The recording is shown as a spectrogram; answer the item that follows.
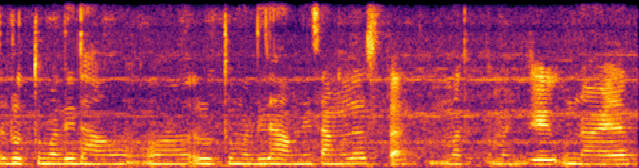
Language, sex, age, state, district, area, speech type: Marathi, female, 18-30, Maharashtra, Wardha, rural, spontaneous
